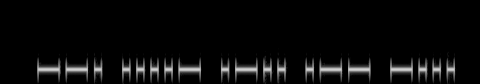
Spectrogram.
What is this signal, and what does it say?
Morse code, heard as a keyed tone, about 17 wpm, 700 Hz. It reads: G4LWB
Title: DXCC-100 Call Signs - 5 Characters - Repeated 3x - 17wpm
